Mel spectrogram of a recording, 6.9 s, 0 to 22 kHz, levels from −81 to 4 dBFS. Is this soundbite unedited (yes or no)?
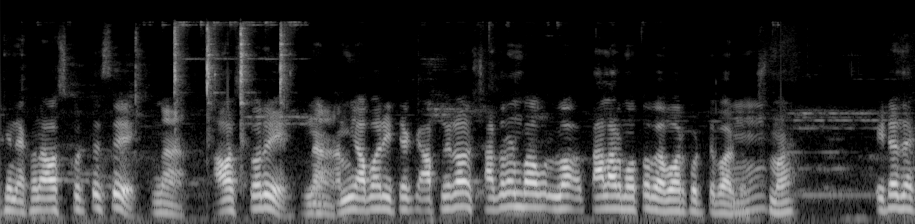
no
